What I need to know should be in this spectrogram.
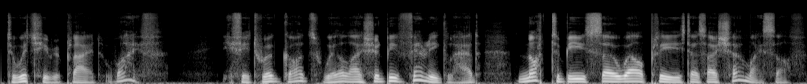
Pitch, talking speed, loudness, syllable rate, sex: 120 Hz, 185 wpm, -17 LUFS, 4.3 syllables/s, male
